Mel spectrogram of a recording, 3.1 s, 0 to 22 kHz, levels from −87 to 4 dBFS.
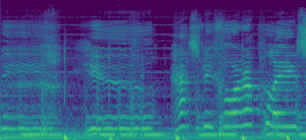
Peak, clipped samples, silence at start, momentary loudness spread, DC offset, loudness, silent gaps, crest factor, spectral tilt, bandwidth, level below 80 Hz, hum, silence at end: -10 dBFS; under 0.1%; 0 s; 6 LU; under 0.1%; -25 LUFS; none; 14 dB; -5 dB/octave; 16 kHz; -34 dBFS; none; 0 s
